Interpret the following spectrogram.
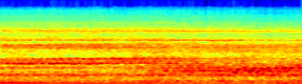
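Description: Death metal band playing live, with distorted electric guitars and bass holding one low note that rings on as a loud steady drone, and fainter higher tones sounding over it.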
